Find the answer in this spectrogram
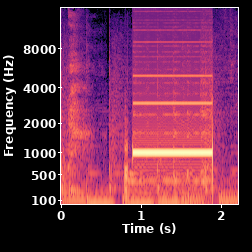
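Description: A loud, steady electronic bleep about a second long, added in editing, starting about a second in and cutting off sharply, over background music.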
